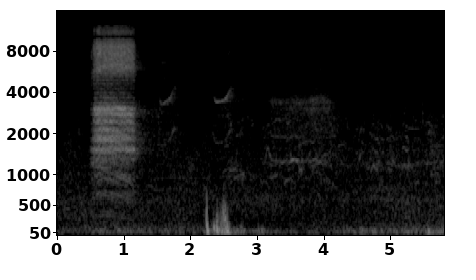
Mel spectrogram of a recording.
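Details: Crow harassing a wildcat on 9 May 2022: one loud, rasping caw lasting over half a second, followed by a few dull knocks and faint softer sounds against low background rumble.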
